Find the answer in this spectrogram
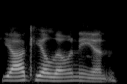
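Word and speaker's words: Jagiellonian: university their management school did i get that right it's yagi-olonian yeah bologna okay my polish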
